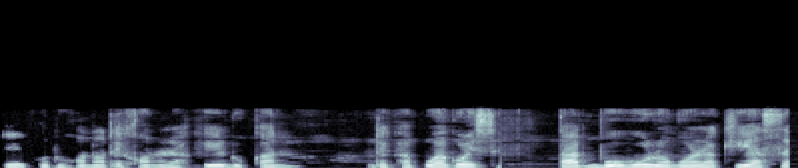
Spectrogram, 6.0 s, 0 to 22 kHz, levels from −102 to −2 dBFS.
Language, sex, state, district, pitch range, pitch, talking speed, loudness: Assamese, female, Assam, Sonitpur, 205-255 Hz, 220 Hz, 140 wpm, -16 LUFS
